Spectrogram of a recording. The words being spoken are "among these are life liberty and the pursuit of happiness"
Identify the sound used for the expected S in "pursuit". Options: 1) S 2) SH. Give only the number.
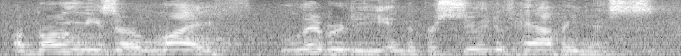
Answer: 1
